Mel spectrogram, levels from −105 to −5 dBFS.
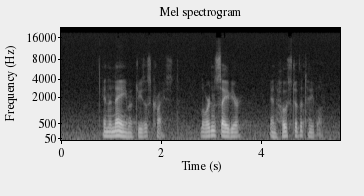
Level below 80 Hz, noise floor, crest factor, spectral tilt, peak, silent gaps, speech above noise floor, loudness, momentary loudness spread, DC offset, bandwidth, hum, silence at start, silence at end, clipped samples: -66 dBFS; -60 dBFS; 22 dB; -6.5 dB/octave; -16 dBFS; none; 24 dB; -38 LUFS; 17 LU; under 0.1%; 19 kHz; none; 0.1 s; 0.35 s; under 0.1%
